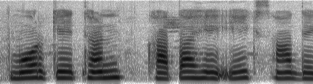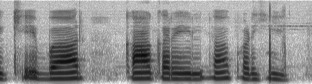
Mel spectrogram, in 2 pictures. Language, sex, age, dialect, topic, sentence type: Chhattisgarhi, female, 51-55, Western/Budati/Khatahi, banking, question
